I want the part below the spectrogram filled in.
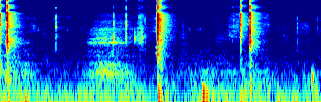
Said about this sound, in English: Put pressure on the lock bar, fold it up.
